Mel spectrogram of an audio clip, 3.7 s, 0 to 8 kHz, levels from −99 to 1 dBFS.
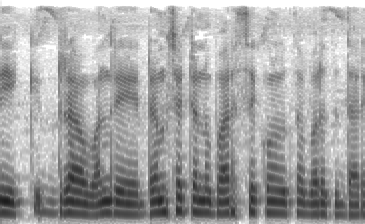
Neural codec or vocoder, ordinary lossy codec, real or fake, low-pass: none; MP3, 48 kbps; real; 7.2 kHz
